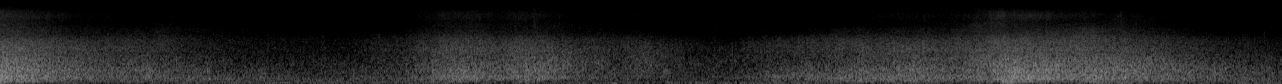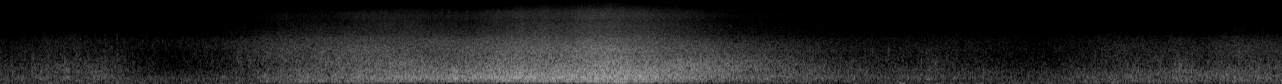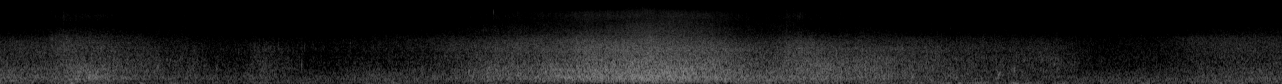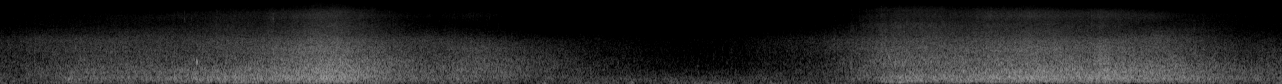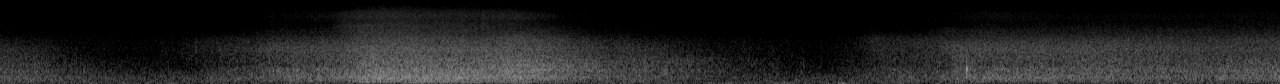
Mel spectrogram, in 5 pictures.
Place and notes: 三仙里, Chenggong Township - sound of the waves
Sound of the waves, Helicopter
Zoom H2n MS+XY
